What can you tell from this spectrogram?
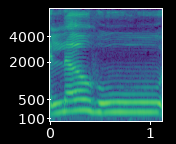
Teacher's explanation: کھڑا پیش ہے تو ایک الف کے مقدار کھینچیں گے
